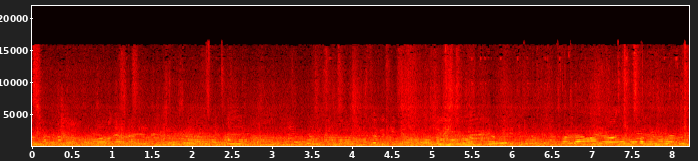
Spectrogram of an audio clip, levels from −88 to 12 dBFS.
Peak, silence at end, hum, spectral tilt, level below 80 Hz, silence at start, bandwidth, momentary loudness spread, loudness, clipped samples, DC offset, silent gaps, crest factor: -12 dBFS; 0 s; none; -5.5 dB/octave; -42 dBFS; 0 s; 16 kHz; 4 LU; -28 LUFS; under 0.1%; under 0.1%; none; 16 dB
